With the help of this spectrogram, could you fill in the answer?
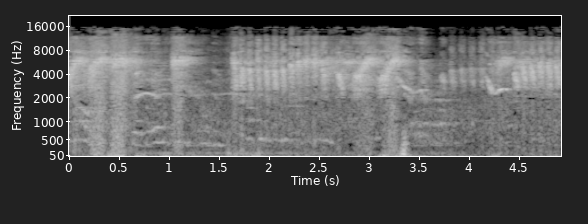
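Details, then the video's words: A cotton pygmy goose, kept as a lively master singer for tutoring other songbirds, gives harsh, rapid, high-pitched chattering with bursts of buzzy notes and quick rising whistles, nearly without pause. "KAPAS TEMBAK EDAN GACOR | MBESET NEMBAK NGOTOT Kasar"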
